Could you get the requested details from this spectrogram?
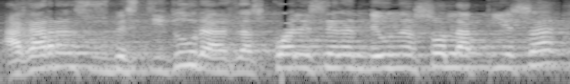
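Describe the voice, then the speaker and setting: A man's voice: extremely high pitch, fairly even intonation, fast talker, fairly bright tone, slight background noise. A man preaching a sermon to a congregation, retelling a story dramatically and putting questions to his listeners. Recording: very echoey hall with long reverb.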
